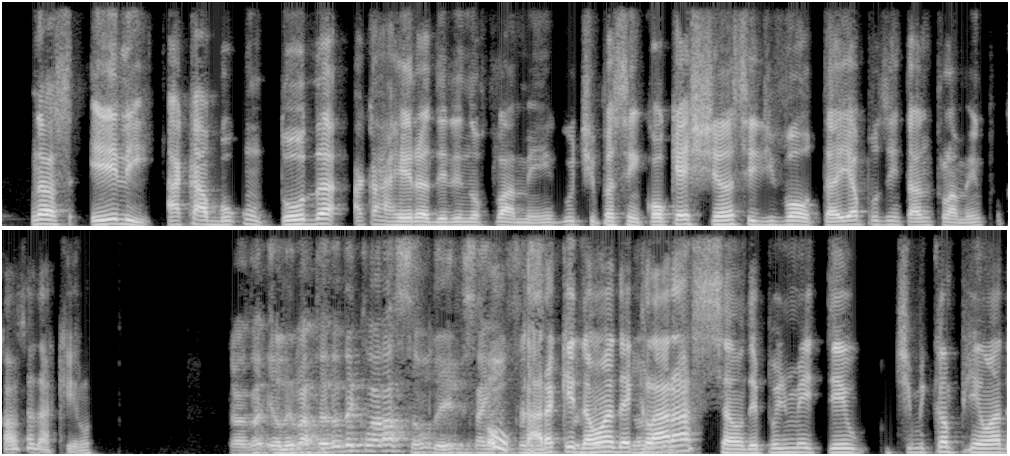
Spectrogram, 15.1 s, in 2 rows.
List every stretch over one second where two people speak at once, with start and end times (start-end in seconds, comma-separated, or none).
11.2-12.7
